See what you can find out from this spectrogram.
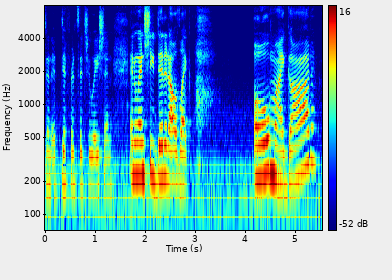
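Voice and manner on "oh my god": very slow, louder oh my God; drawn out in dawning shock; stunned realization. Retold or imitated. Recalling seeing herself in the new girl, stunned. Sudden realization in group session.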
